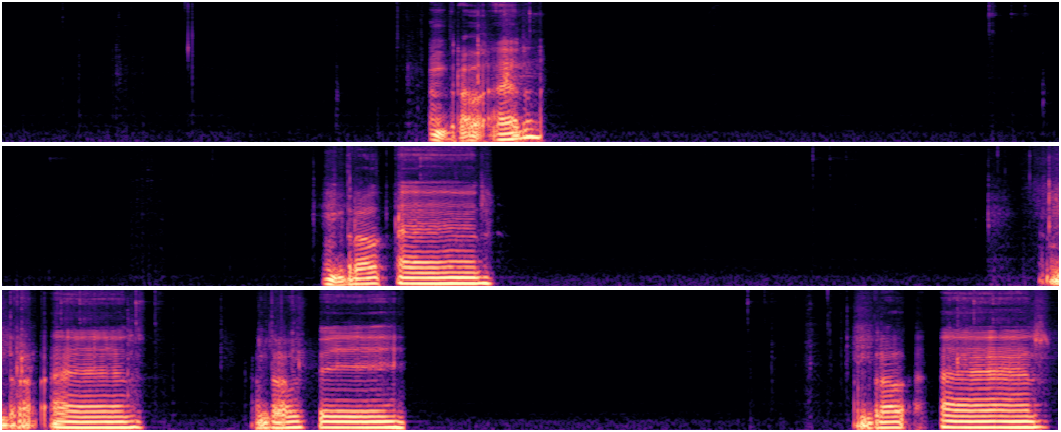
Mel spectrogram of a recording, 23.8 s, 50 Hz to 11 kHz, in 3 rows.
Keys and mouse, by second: 3.6 ctrl+r, 7.6 click, 8.4-9.6 drag, 10.7 ctrl+r, 14.2 click, 15.9 ctrl+r, 16.9 right click, 18.0 ctrl+b, 21.5 click, 22.8 ctrl+r.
